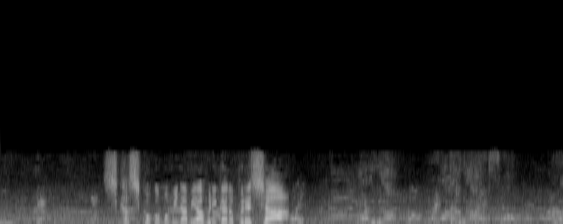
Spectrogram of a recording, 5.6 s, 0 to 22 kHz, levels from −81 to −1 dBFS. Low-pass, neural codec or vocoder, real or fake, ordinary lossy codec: 7.2 kHz; none; real; MP3, 48 kbps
